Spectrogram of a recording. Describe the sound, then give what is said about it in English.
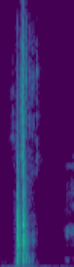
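Dice clatter onto a tabletop in two quick, sharp clicks, trailing into a brief rattle, then a faint settling tap a moment later. “Well, roll some dice, see if it breaks on the way out.”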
